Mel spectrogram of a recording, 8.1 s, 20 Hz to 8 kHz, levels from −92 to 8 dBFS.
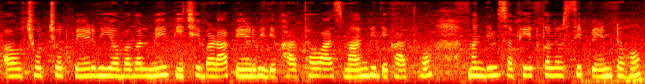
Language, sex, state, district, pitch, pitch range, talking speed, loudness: Bhojpuri, female, Uttar Pradesh, Ghazipur, 220 Hz, 210-230 Hz, 170 wpm, -12 LUFS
